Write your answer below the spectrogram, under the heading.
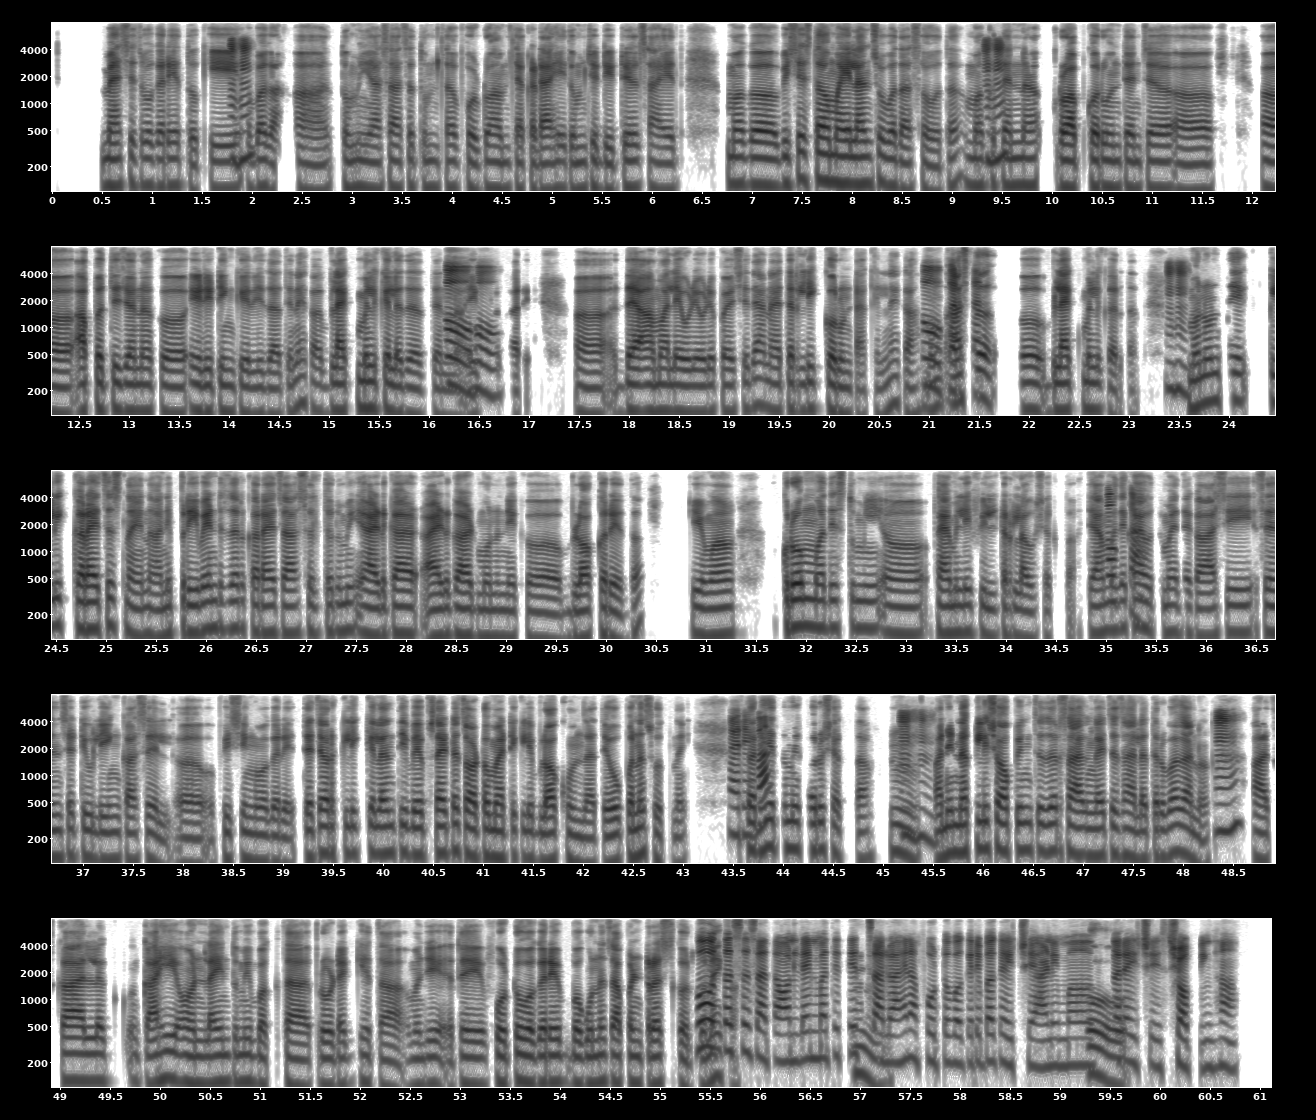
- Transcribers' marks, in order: tapping; other background noise; in English: "प्रिव्हेंट"; in English: "ओपनच"; in English: "शॉपिंगच"; in English: "प्रॉडक्ट"; in English: "ट्रस्ट"; in English: "शॉपिंग"
- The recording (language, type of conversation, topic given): Marathi, podcast, ऑनलाइन फसवणुकीपासून बचाव करण्यासाठी सामान्य लोकांनी काय करावे?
